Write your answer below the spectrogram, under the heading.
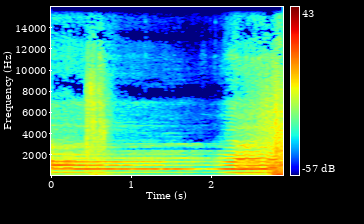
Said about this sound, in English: Here's a great falling yell. Here's someone yelling and falling. I can't remember who. It may have been Peter Parker. Oh, no. This is Thomas Hayden Church or whatever his name is. Here it is.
